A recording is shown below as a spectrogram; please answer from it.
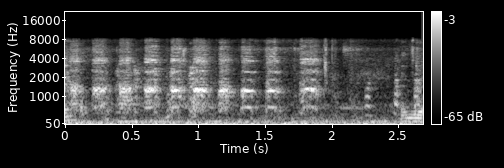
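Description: Farm chickens, egg-laying hens, cluck steadily in a rhythmic run of close, overlapping calls with no one talking.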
